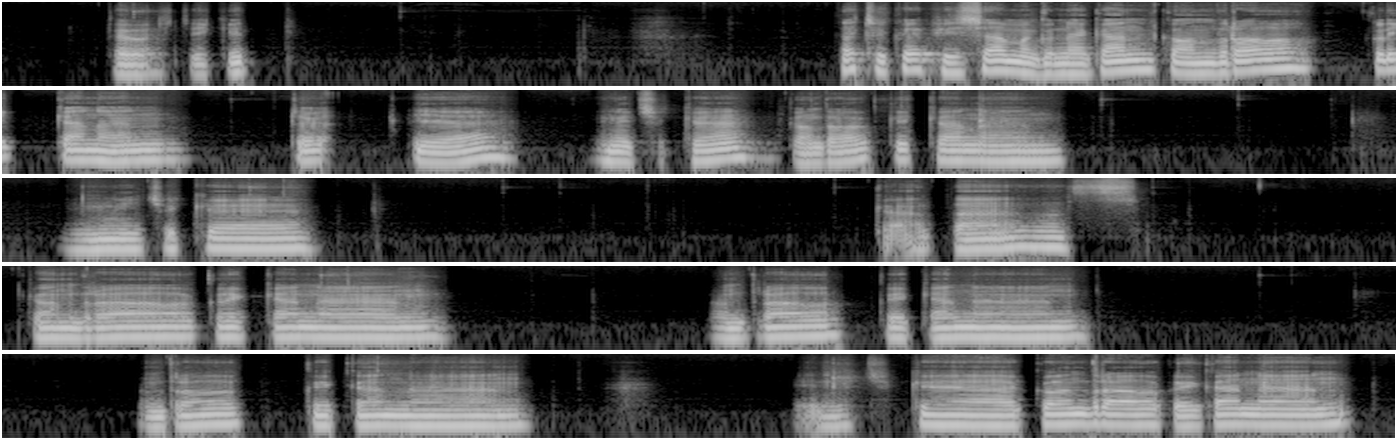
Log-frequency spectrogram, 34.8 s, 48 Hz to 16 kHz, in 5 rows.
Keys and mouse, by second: 0.7-2.0 drag, 8.2 ctrl+right click, 11.4 ctrl+right click, 12.5 click, 16.5 click, 18.1-19.7 drag, 27.3 ctrl+right click, 29.6 ctrl+right click, 33.8 ctrl+right click.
